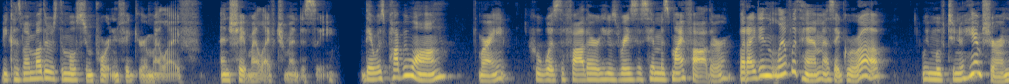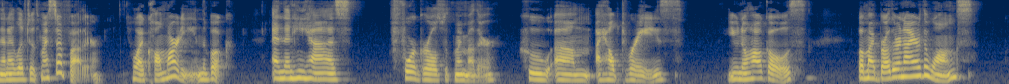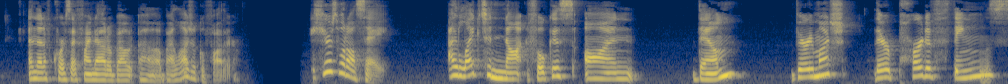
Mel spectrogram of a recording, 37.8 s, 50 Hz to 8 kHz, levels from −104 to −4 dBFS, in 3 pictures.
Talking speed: 185 wpm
